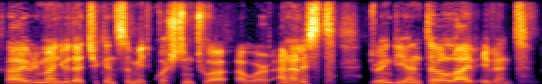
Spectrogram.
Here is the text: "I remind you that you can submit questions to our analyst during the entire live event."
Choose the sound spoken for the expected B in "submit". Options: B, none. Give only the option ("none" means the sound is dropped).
B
